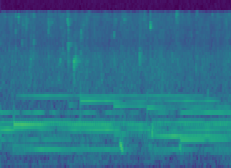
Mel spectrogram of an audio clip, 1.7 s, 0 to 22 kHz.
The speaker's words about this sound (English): What do you know? It's 50 degrees and hailing.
